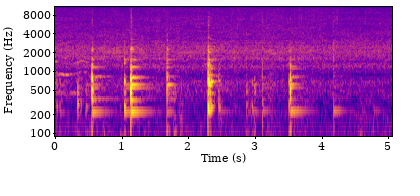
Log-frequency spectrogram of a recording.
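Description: Banana blossom is stirred and fried in a pan, with a spatula clanking against the metal in a loose rhythm of sharp, ringing knocks over a soft sizzle.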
